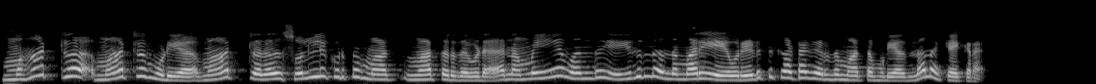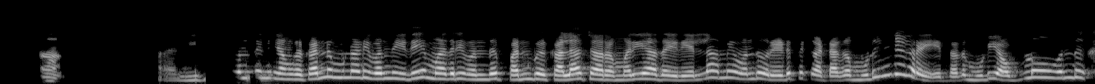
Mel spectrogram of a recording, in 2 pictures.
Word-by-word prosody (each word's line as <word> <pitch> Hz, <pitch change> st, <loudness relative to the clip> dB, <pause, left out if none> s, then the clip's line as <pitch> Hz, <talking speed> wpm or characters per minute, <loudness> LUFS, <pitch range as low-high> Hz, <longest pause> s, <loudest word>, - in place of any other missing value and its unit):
மாற்ற 370 Hz, -, -3 dB, 0.3 s
மாற்ற 340 Hz, +10 st, -1 dB
முடியா 190 Hz, -6 st, +1 dB, 0.2 s
மாற்ற 325 Hz, +8 st, -4 dB
அதாவது 250 Hz, +3 st, +2 dB
சொல்லிக் 340 Hz, +7 st, 0 dB
குடுத்து 345 Hz, 0 st, -4 dB
மா 230 Hz, -, +1 dB, 0.4 s
மாத்துறத 220 Hz, -4 st, -1 dB
விட 185 Hz, -1 st, -2 dB, 0.3 s
நம்ம 245 Hz, +4 st, -1 dB, 0.2 s
ஏன் 385 Hz, -5 st, -4 dB
வந்து 275 Hz, +4 st, -4 dB, 0.3 s
இருந்த 360 Hz, +6 st, -4 dB
அந்த 250 Hz, -3 st, -3 dB
மாரி 260 Hz, +2 st, +2 dB, 0.3 s
ஒரு 200 Hz, 0 st, +1 dB
எடுத்துக்காட்டாக 300 Hz, -1 st, -2 dB
இருந்து 230 Hz, 0 st, -4 dB
மாத்த 200 Hz, -1 st, -4 dB
முடியாதுன்னு 180 Hz, -, -3 dB
தான் 340 Hz, +1 st, +1 dB
நான் 245 Hz, -, -8 dB
கேட்கறேன். 175 Hz, -1 st, -5 dB, 1.6 s
ஆ. -, -, -4 dB, 1.5 s
இது 200 Hz, 0 st, -10 dB, 0.4 s
வந்து 295 Hz, +2 st, -5 dB
நீ 295 Hz, -, -4 dB
அவங்க 235 Hz, -1 st, +2 dB
கண்ணு 300 Hz, +8 st, +5 dB
முன்னாடி 315 Hz, -1 st, +2 dB
வந்து 280 Hz, +2 st, +3 dB
இதே 270 Hz, +5 st, +1 dB, 0.2 s
மாதிரி 255 Hz, +1 st, +4 dB
வந்து 225 Hz, +2 st, +2 dB, 0.2 s
பண்பு, 250 Hz, +3 st, +3 dB, 0.2 s
கலாச்சாரம், 225 Hz, -1 st, +5 dB
மரியாதை 235 Hz, -1 st, +4 dB
இது 195 Hz, 0 st, -1 dB
எல்லாமே 310 Hz, +6 st, -1 dB
வந்து 255 Hz, +3 st, -1 dB
ஒரு 215 Hz, -, +1 dB
எடுத்துக்காட்டாக 220 Hz, -6 st, 0 dB
முடிஞ்ச 375 Hz, -, -3 dB
வரை, 325 Hz, -, +4 dB, 0.2 s
அதாவது 180 Hz, +5 st, -4 dB
முடி 210 Hz, +7 st, -6 dB
அவ்வளோ 290 Hz, +12 st, -2 dB, 0.2 s
வந்து 315 Hz, +2 st, -1 dB
255 Hz, 135 wpm, -20 LUFS, 220-315 Hz, 1.6 s, கண்ணு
